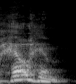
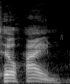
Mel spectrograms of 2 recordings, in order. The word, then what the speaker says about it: Helheim: if you look at Viking mythology, Norwegian mythology, they had an idea called Helhem. Are you familiar with that It's Helheim. But go ahead.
